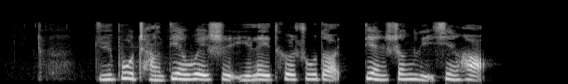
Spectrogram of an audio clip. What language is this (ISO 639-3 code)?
zho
